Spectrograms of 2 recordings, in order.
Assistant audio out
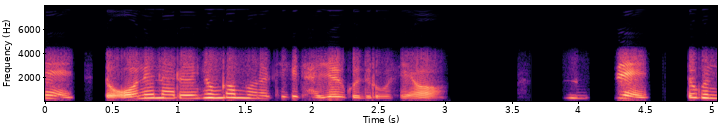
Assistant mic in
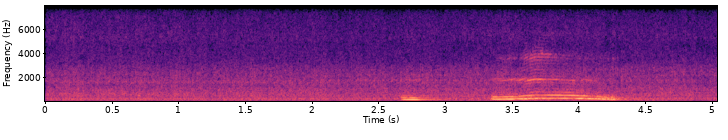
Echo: none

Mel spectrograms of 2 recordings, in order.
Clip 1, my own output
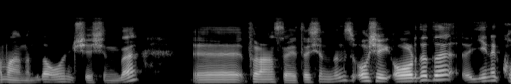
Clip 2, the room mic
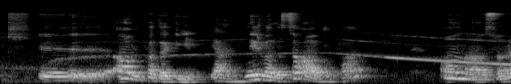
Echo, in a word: none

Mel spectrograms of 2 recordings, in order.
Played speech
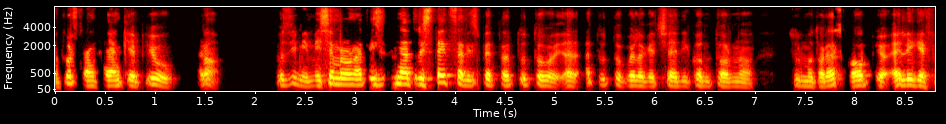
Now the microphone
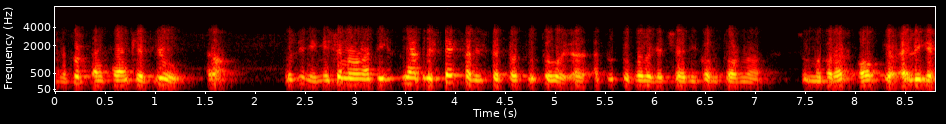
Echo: present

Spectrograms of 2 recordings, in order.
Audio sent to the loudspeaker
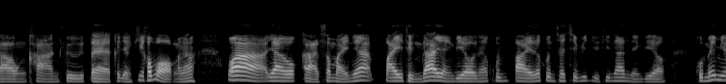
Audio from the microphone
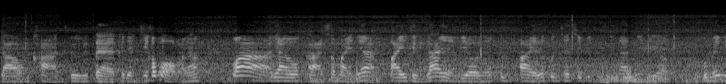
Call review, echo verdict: present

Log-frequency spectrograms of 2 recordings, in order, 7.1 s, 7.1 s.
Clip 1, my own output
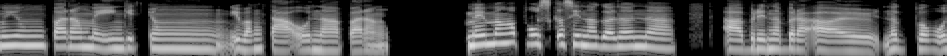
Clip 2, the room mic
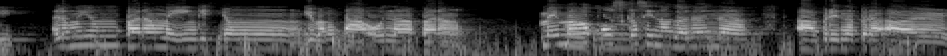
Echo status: present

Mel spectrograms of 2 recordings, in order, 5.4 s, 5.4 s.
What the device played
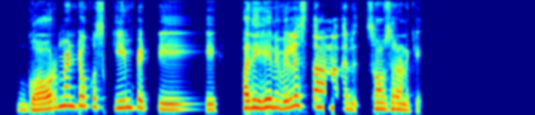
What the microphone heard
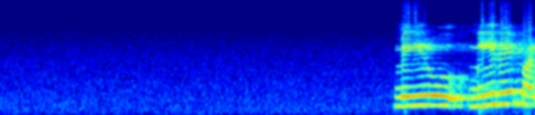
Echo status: none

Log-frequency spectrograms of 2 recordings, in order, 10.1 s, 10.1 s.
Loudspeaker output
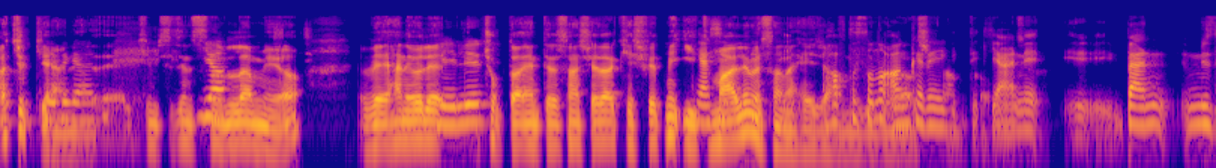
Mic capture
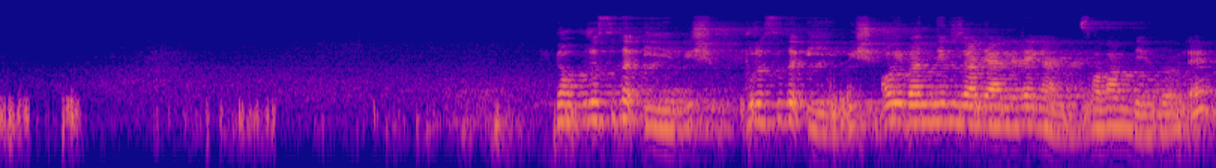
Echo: none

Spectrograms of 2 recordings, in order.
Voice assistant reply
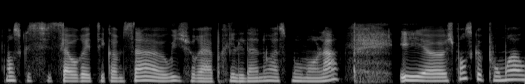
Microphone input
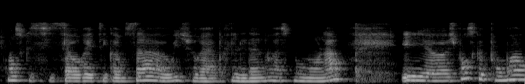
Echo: present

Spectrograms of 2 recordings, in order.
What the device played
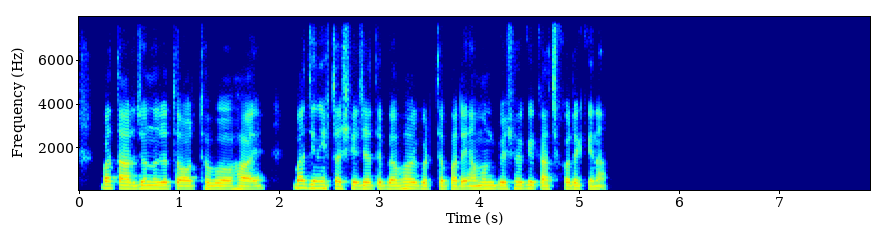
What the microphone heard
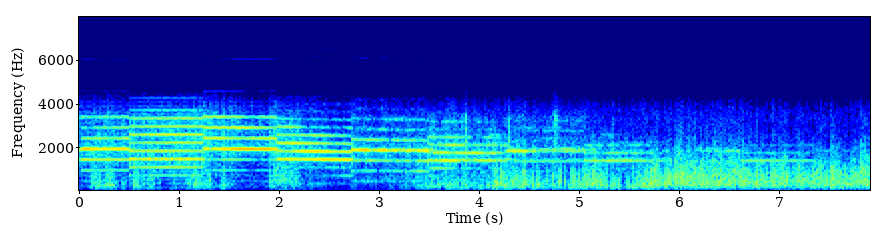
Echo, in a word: none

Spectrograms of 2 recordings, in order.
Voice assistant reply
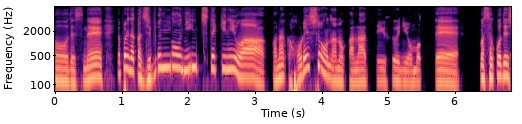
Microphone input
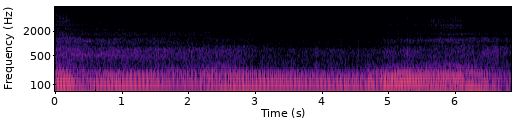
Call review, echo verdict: none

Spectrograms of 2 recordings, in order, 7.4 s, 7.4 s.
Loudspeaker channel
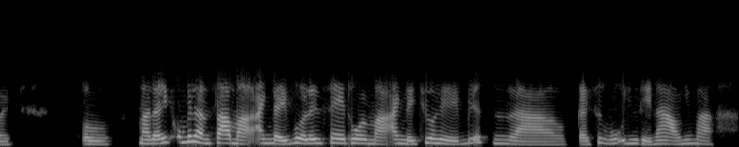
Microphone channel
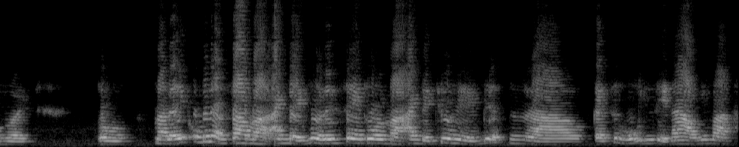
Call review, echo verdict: present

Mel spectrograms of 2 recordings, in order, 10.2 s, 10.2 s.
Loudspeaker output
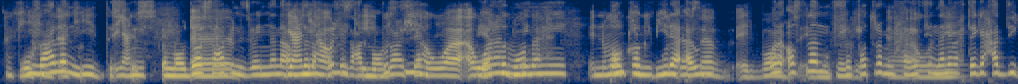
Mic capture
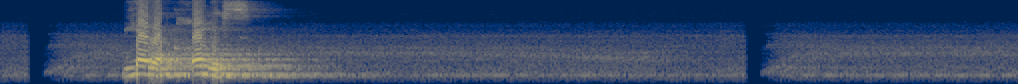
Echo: none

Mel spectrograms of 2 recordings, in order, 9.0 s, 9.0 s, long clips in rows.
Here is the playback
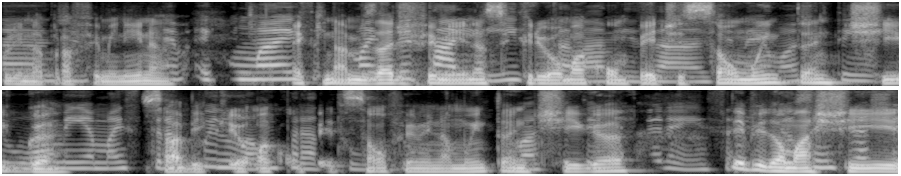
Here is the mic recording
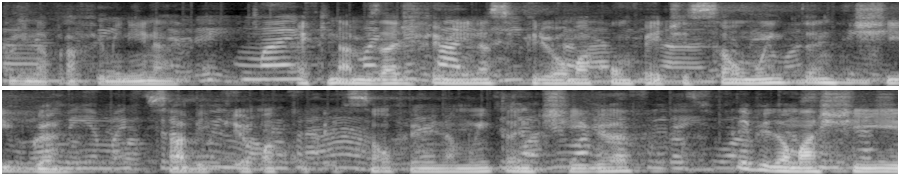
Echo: present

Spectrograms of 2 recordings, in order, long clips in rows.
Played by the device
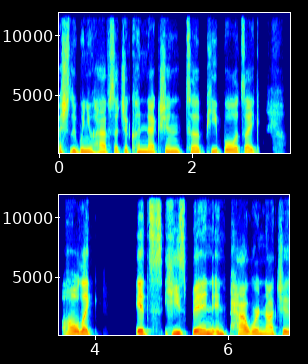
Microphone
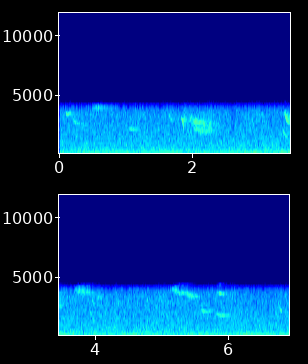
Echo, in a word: none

